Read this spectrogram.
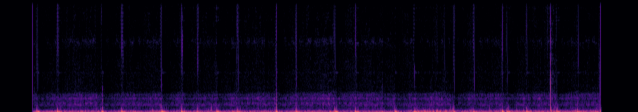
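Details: Steady low thumping heartbeat recorded close to the body, with a faint hum underneath; normal heartbeat, from a recording of heartbeat and stomach growling.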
